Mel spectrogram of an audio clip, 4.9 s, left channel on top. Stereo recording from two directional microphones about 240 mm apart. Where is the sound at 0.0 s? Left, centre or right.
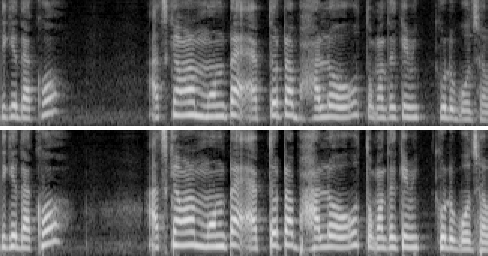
Right.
